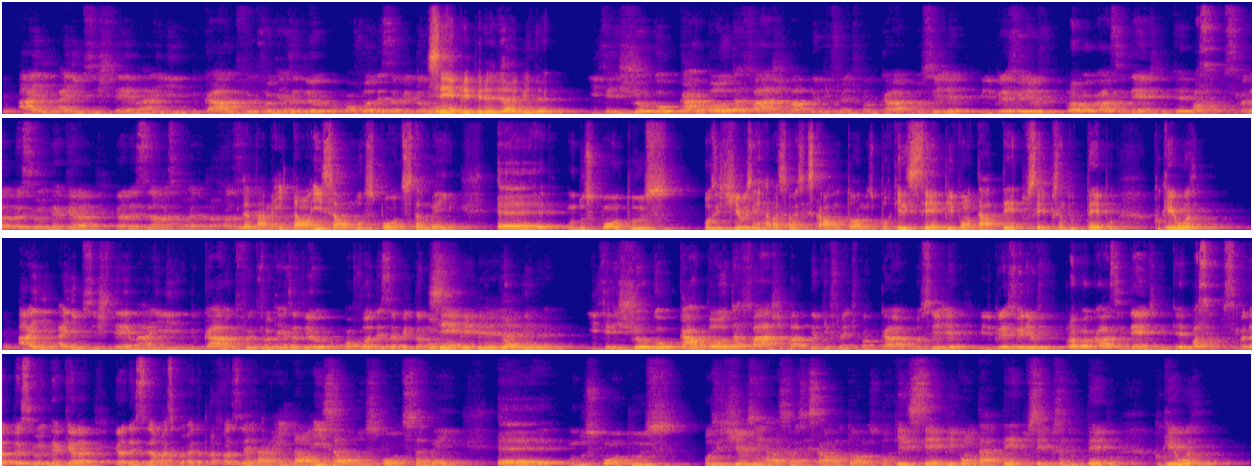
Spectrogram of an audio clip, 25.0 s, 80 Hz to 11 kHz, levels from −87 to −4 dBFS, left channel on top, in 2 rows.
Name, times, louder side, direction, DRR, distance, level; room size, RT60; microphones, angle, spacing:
voice 1, 0.2-5.4 5.9-15.2, right 2 dB, 75° right, 1 dB, 0.5 m, -26 dB
voice 2, 4.3-5.4 14.9-19.2 19.5-24.6, left 2 dB, 50° left, 4 dB, 0.3 m, -24 dB
3.6 x 2.1 x 2.8 m, 1.2 s
head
